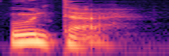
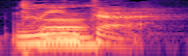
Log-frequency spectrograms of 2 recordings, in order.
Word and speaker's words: Uinta: Good luck with this one. U-I-N-T-A-H. – Unta. – Unta. – Winta. – Winta. Winta County. – Winta County. – Winta? Is that what it is? How do you say it? – Uinta. – Uinta. You sure? – Yeah.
